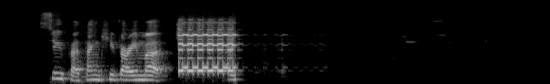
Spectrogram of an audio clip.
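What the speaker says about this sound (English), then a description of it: "yeah, sorry, that was my phone" Right after a short spoken phrase, a mobile phone gives a brief, bright electronic ring lasting under a second, then fades to near silence with a few faint trailing tones.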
